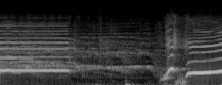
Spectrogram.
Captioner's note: cheers and applause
